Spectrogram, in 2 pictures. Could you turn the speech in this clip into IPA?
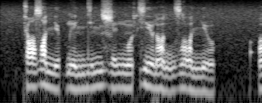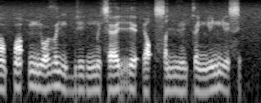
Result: ki zˤɛnʲoɓĩnʲdʲõnʲ ɮiŋõszʲõ ɾɑ̃nʲ zˤɑ̃nʲõ | ʔɑ̃ pɑ̃ʔ ɲo ðonʲɡ͡biŋ͡mĩs ɛrʲɛ ʔiʔsˤinʲ ðĩkɛɲiɲis

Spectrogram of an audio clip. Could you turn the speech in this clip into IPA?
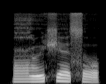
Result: ʕə̃ʃɛsʌ

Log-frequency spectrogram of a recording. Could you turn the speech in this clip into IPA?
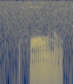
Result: fɔ̃ːwɳu

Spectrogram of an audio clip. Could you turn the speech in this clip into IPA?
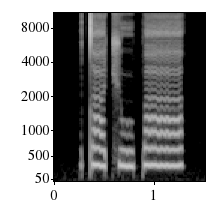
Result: ta˨ t͡ʃuː˨paː˦

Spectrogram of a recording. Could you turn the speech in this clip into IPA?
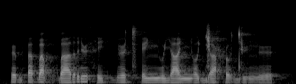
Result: øbʔɐɓabɡ͡ba ryθi ɡ͡bøt͡sʼe ɲuja ɲɔɟɐħu dy ŋʏ

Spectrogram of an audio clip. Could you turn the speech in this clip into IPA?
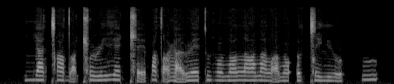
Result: ʎa ǀedˤa̰ǁoɭɪ ɣɛǁɛ̰ potˤa̰ɣa̰ ɭɛ tuʎuðˤʊ lˠe ðˤɛlˠa̰ðˤoʔʊ ǀelʲo | u

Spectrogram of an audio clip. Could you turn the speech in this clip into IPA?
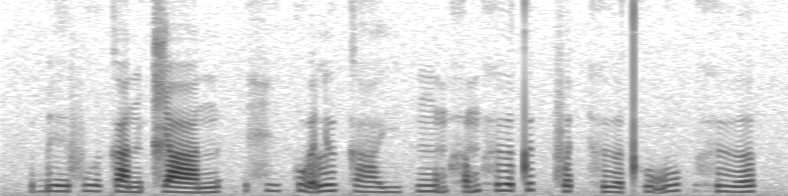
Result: ɓe̤˨˩fṳ˨˩ə̯ka˧˩n t͡ɕa˧˩˨n | xi̤˨˩kṵ˧˨ə̯lɨ˨˦ ka̤˨˩j | ŋə̰˧˨mhə̰˧˥m hɨ˧ə̯t̪ɨ˦˥k̚ fə˨˩t̚hɨ˧˩ə̯t̪ʰṵ˧˥ | hɨ˧˩˨ə̯

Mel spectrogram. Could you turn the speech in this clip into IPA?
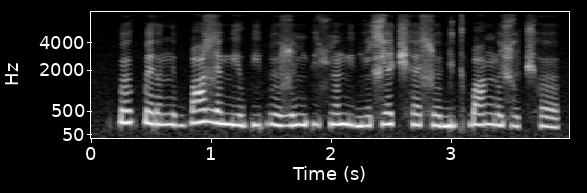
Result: k͡pœk͡pɛɾœnøb ɓɑɮɛ mʲɛu̯pʲø ɓøɮøɲpʲu çœ̃mʲøbʲɑ̃ ɕɛt͡ʃʰɛ ɬøbʲɛk ɓɑŋ͡mœɕø t͡ʃʰœ

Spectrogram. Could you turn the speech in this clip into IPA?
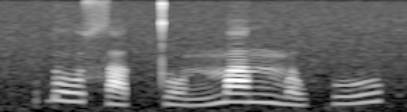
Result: ɗo˧sa˨˩t̚t̪o˨˩˨nma˧n mə˨˩wku˧˥

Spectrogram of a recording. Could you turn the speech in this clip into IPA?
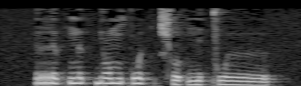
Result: rɯ˦˥k̚ nɯ˥˩k̚jo˥˩mkwɯ˥˩k̚ t͡ɕʰu˨˩ʔni˨˩t̚kwɯː˨˩

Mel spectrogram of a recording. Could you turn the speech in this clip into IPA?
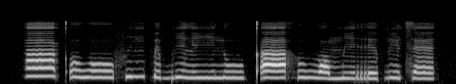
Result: aː˦kʼo˨ woː˨fi˦ŋk͡pɪ˨bi˦˨ liː˨nuː˨ kʼaː˦hu˦ βɔ˨mi˨ rɪ˨˦ɓĩ˦t͡sɛ˦

